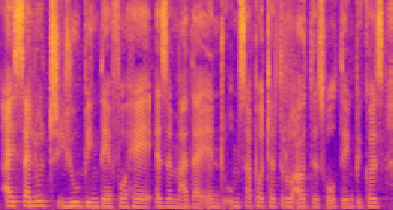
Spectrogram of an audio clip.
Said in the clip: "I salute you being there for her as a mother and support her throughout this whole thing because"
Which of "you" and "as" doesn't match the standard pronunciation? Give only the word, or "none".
none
